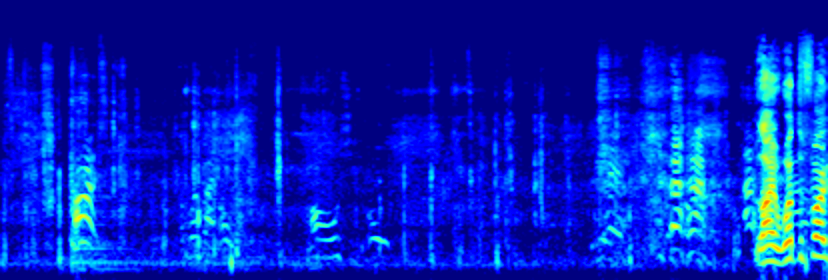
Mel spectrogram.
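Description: A basketball bounces on asphalt.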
